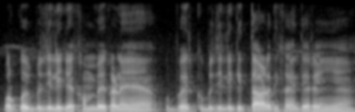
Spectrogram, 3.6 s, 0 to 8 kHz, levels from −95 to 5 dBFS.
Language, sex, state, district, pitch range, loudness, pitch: Hindi, male, Uttar Pradesh, Shamli, 115-120 Hz, -19 LUFS, 115 Hz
